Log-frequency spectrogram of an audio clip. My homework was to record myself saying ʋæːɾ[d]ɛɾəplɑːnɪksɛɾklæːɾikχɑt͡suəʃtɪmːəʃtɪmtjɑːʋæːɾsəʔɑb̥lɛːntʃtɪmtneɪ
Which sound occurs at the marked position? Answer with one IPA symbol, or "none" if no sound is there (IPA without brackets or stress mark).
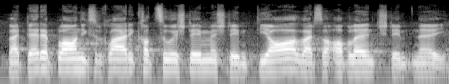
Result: d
